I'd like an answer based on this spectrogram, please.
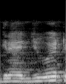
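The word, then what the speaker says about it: graduate: अब देखिए जैसे कि ग्रेजुएट लिखते हैं, ग्रेजुएट में जो डी है वो डी जो है ज के रूप में उच्चारण हो रहा है, ठीक है।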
